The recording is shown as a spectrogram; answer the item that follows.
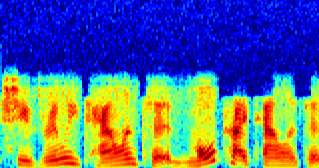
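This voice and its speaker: With an American accent, a woman talks in a normal speaking voice at a moderate pace, her fairly high pitch carried by lively intonation. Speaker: podcast host and author. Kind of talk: interview. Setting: online radio show.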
